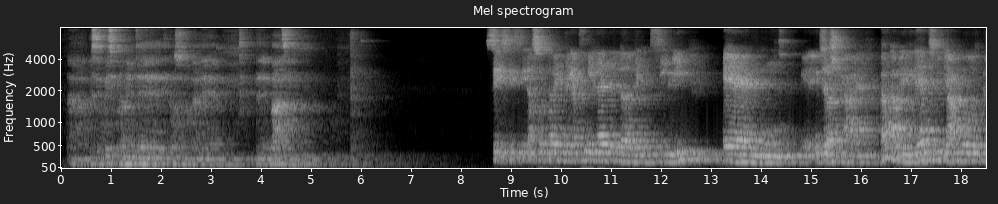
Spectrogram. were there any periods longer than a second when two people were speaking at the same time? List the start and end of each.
none

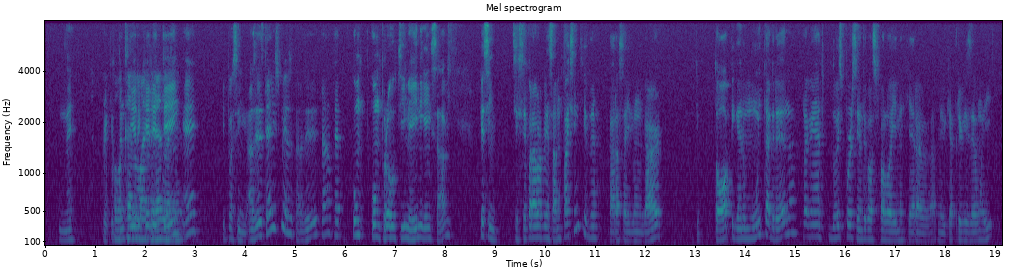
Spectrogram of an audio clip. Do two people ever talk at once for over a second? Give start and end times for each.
1.3-2.7

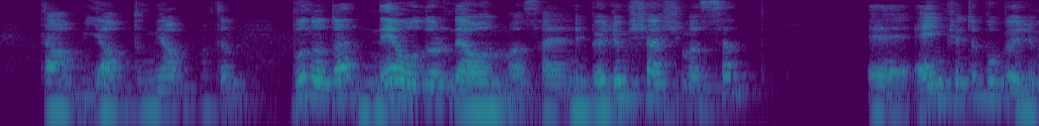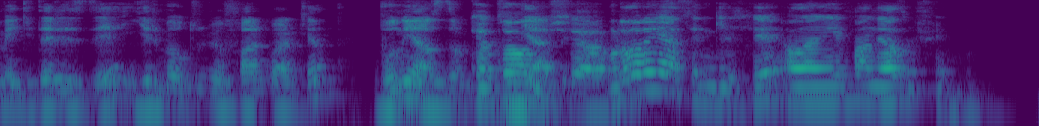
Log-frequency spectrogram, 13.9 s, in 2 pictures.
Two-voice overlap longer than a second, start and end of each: 9.9-11.1

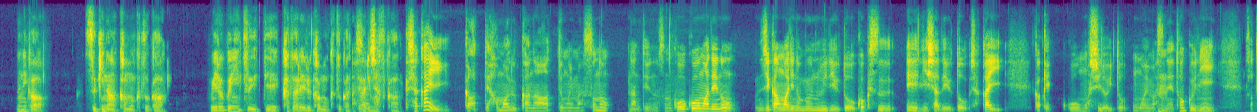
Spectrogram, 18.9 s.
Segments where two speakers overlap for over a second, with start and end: none

